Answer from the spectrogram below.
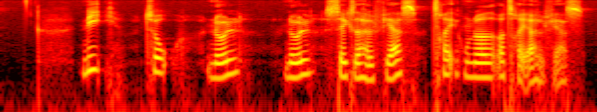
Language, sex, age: Danish, female, 26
